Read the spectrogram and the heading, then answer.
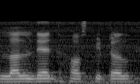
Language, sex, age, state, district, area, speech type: Kashmiri, male, 18-30, Jammu and Kashmir, Baramulla, urban, spontaneous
